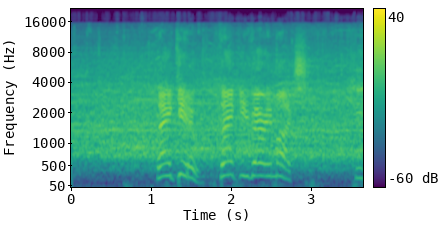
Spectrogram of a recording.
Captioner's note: crowd cheering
